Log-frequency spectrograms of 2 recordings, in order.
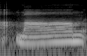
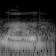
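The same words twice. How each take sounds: First: The vowel is open with unrounded lips. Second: The vowel is said with slightly rounded lips. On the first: "mom in English, you don't want any rounding" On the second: "If you're using a British accent, you're going to have some rounding there"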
